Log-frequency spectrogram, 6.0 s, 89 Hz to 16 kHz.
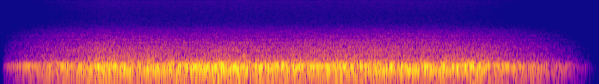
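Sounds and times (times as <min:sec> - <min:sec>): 
wind in a cave: 0:00.1 - 0:05.9.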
